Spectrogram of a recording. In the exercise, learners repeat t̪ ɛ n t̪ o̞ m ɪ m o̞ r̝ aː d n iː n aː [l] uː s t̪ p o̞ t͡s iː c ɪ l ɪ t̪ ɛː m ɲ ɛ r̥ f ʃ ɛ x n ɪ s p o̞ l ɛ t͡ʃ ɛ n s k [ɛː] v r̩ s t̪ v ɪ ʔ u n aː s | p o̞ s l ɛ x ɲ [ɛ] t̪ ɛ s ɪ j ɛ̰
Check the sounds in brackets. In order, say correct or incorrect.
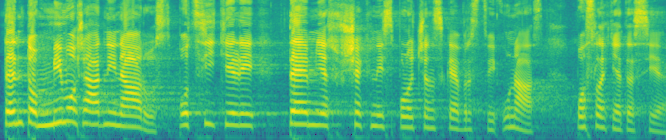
incorrect: ɾ, correct, correct

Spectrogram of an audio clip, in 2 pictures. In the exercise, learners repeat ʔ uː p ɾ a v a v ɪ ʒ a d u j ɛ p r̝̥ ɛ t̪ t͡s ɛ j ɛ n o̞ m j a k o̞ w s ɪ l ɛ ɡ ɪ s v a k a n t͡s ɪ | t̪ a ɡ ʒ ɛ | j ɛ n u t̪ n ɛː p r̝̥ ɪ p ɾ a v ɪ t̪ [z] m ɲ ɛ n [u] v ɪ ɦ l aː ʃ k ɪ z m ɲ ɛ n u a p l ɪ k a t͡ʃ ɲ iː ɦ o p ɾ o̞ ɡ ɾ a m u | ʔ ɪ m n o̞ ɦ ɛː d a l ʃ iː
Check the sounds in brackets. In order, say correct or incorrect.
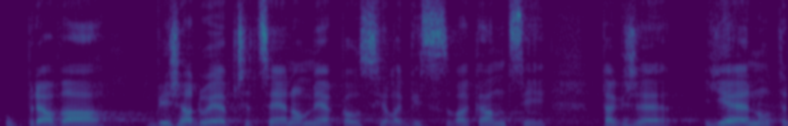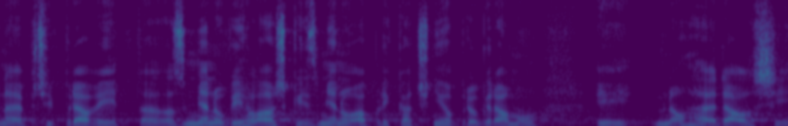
correct, correct

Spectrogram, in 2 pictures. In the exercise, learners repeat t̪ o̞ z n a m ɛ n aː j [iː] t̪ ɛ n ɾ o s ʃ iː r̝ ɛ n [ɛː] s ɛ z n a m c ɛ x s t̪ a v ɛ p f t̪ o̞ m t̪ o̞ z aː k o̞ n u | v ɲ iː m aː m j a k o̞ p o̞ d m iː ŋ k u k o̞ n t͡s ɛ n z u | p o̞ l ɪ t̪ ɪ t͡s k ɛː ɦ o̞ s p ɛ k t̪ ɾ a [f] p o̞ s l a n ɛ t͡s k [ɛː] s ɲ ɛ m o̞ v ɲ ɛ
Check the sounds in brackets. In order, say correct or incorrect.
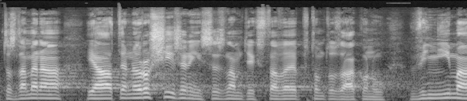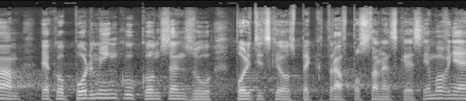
incorrect: aː, incorrect: iː, correct, correct

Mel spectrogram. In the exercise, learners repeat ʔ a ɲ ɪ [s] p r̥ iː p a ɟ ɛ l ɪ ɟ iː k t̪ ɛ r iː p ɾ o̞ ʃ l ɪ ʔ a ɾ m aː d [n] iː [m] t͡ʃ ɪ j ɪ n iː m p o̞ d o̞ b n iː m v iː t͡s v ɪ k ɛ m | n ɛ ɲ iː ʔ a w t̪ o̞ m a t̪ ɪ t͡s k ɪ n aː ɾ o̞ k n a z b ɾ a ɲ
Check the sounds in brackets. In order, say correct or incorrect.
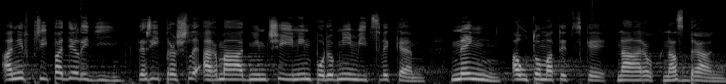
incorrect: f, incorrect: ɲ, correct

